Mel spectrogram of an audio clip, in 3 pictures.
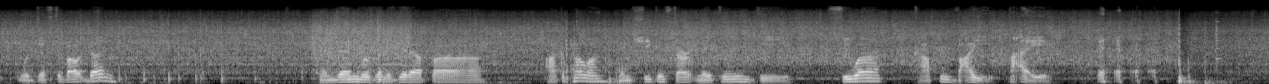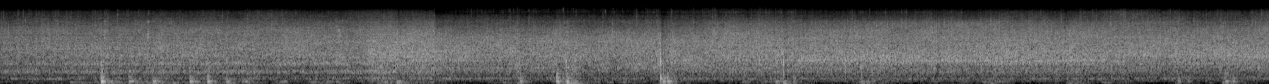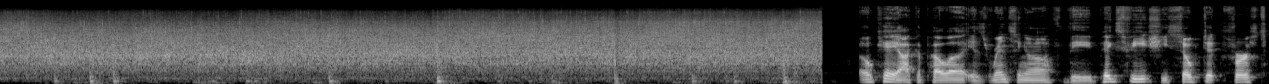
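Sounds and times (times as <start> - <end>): noodles sizzling in a frying pan: 0.0 - 33.6.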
